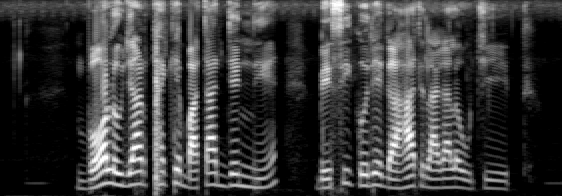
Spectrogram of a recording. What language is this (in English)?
Bangla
